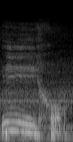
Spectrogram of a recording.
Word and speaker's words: hijo: El hijo. Don't pronounce that H.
